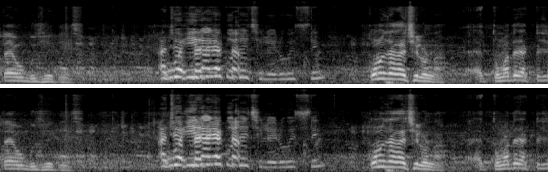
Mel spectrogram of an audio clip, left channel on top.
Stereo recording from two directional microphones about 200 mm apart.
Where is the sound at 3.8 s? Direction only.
25° left (ahead or behind).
